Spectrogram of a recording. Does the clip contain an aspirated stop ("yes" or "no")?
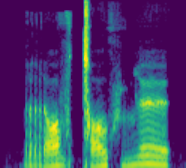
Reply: no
